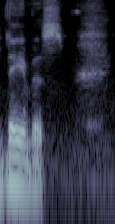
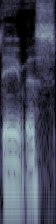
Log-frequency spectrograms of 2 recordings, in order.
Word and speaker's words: Davies: I I was um I was I I've met Adam Davies who's been up there or Adam Davis. It's actually pronounced Davis, but uh looks like Davies, but um uh Stephen Major H had this group.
